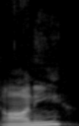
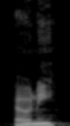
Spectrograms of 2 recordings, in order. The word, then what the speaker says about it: Oni: I probably mispronounced this. The Oni? Oni? Oni?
